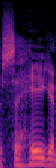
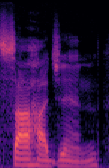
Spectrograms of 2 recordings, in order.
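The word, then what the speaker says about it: Sahagin: I can't pronounce their fucking names, but I've been calling them Sahagan for like the past 2 years, but I think they're called Sahajin. I think that's the way most people are saying how to pronounce them.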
